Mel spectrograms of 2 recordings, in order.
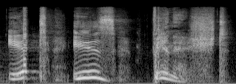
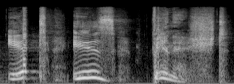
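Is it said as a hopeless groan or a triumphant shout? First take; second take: triumphant shout; triumphant shout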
